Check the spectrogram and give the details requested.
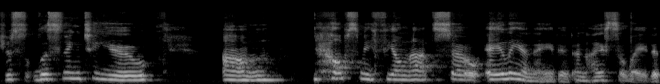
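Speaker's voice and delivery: choked up, tearful, crying voice. Speaker talking to someone they have been listening to; crying. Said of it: "I'm crying".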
